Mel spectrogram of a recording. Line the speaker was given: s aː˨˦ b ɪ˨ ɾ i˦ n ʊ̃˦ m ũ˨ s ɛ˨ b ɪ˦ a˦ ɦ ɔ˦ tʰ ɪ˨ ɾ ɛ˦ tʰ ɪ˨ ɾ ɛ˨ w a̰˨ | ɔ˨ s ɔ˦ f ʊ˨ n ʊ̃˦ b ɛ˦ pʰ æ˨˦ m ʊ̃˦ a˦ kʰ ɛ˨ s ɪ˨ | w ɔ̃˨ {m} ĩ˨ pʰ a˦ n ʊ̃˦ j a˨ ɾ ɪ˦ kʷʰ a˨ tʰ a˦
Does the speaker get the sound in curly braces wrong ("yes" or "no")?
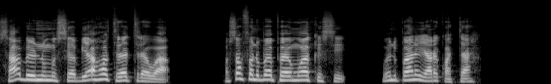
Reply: yes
